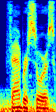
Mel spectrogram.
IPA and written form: ˌfæbrəˈsɔːrəs (Fabrosaurus)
